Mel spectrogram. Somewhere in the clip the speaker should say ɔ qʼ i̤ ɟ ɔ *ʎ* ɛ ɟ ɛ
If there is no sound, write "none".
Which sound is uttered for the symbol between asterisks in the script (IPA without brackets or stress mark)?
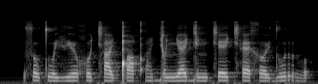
ɲ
